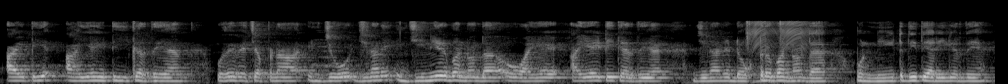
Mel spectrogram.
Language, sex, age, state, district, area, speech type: Punjabi, male, 18-30, Punjab, Hoshiarpur, rural, spontaneous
